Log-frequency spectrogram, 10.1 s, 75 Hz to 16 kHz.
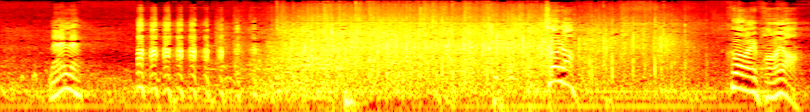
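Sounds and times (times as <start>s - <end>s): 
laughter: 0.0s - 8.8s
speech: 0.6s - 3.7s, 6.9s - 7.3s, 9.1s - 10.0s
audience applause at a comedy show: 2.8s - 9.1s.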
